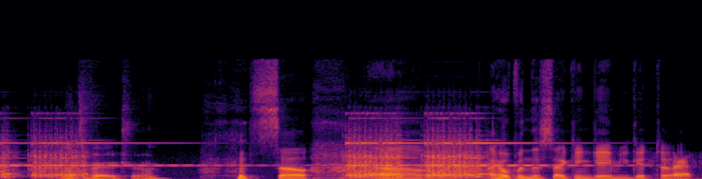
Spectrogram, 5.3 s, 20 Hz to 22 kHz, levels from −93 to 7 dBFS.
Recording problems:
alarms or sirens; very loud; throughout; as loud as the speech

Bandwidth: 14.5 kHz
